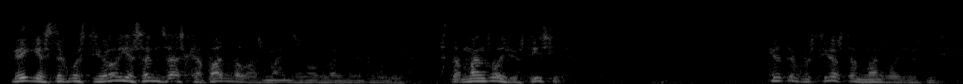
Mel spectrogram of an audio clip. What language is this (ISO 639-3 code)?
cat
